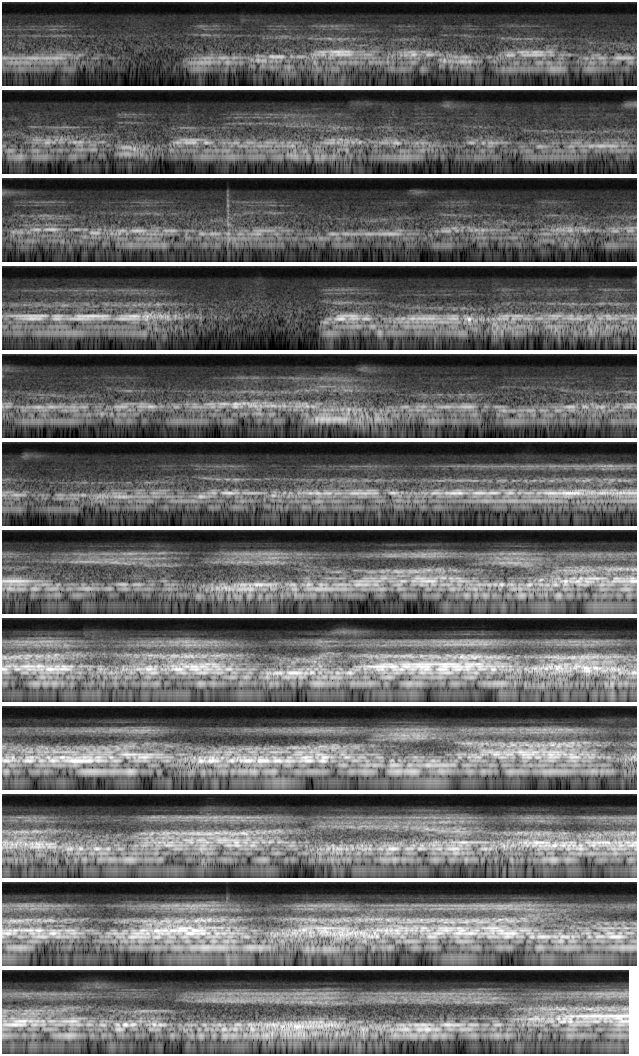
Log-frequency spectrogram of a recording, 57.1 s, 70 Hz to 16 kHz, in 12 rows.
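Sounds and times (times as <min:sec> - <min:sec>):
monks chanting in unison: 0:00.0 - 0:15.9, 0:16.6 - 0:57.0.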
